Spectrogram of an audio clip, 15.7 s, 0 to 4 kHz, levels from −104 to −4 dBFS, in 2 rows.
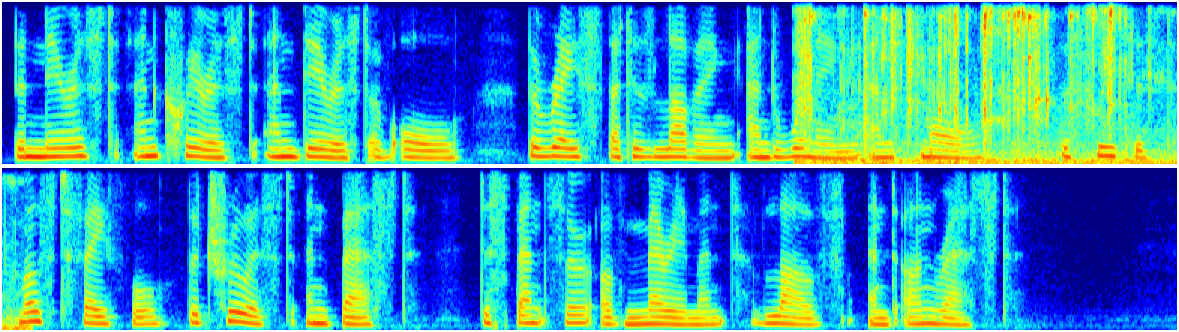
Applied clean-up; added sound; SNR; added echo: none; Keys jangling; 1 dB; none.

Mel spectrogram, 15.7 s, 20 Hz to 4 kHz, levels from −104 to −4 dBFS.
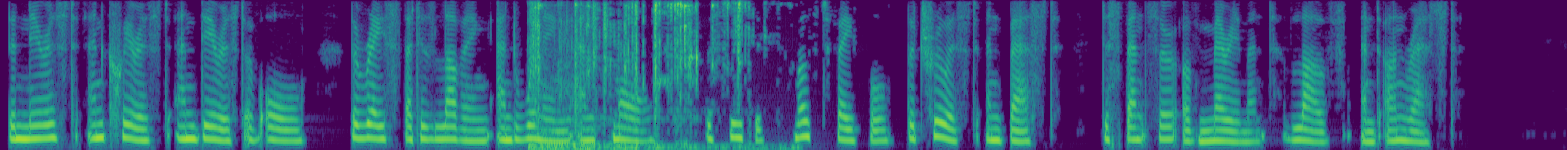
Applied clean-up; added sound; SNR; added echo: classical method spectral subtraction.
